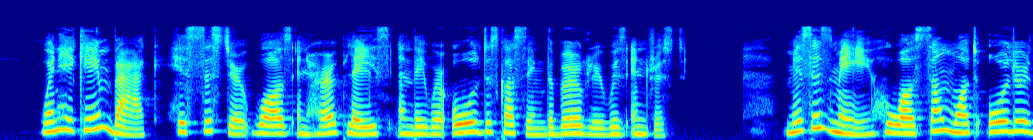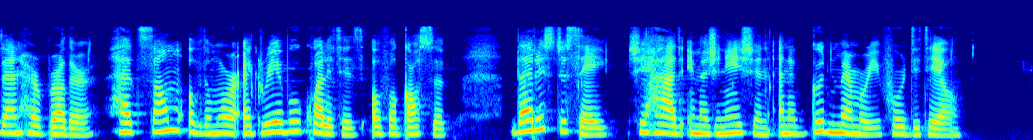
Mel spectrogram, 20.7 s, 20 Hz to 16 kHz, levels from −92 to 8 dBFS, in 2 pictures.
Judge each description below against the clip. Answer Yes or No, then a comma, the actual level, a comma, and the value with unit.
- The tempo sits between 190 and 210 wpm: No, average, 150 wpm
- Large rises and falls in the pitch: No, average, 4.4 semitones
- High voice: Yes, high, 205 Hz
